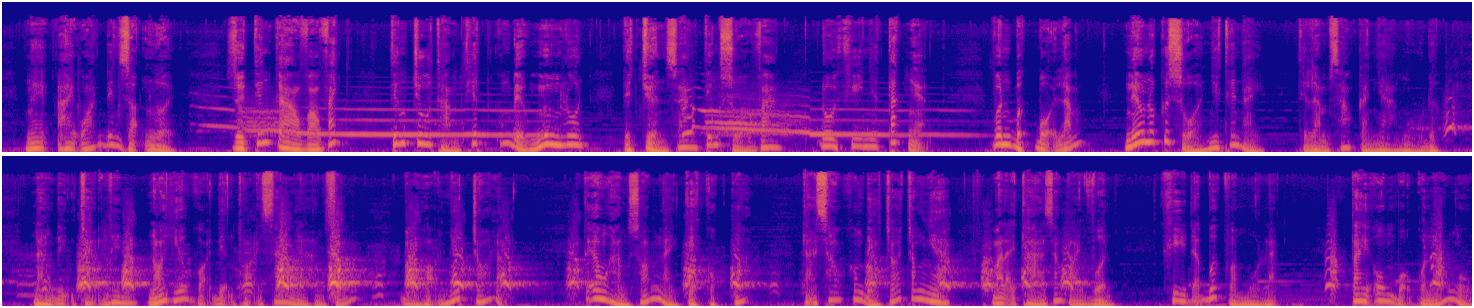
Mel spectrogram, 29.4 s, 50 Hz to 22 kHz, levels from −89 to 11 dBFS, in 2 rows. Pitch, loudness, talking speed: 120 Hz, -28 LUFS, 200 wpm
